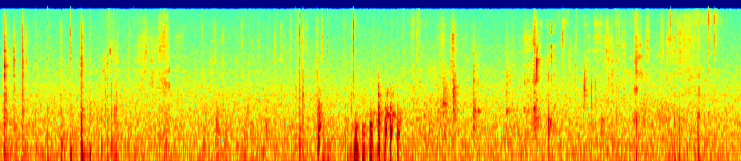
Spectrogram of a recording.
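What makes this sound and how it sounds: A flat, hollow, light Sephora eyeshadow palette in a cardboard sleeve is held in both hands, handled and tapped with long fingernails while the sleeve is slid open. Quiet, dry, clicky taps and brief scratchy rustles come and go over a soft background, with a tighter cluster of taps around the middle. Each tap is short with almost no ring, giving a dull low body and bright clicking edges.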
